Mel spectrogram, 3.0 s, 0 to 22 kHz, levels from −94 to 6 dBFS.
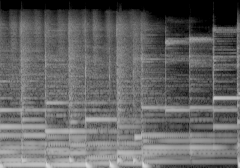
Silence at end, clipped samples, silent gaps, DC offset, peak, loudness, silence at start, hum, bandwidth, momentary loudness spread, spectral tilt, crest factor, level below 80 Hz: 0 s; under 0.1%; none; under 0.1%; -6 dBFS; -20 LUFS; 0 s; none; 17 kHz; 5 LU; -4 dB/octave; 12 dB; -28 dBFS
